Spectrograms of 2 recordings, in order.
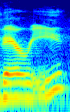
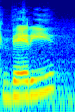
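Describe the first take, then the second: First: The R is a plain, smooth R. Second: The R is a quick flipped tap. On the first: "instead of saying" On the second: "have a couple R's where we might like flip them"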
